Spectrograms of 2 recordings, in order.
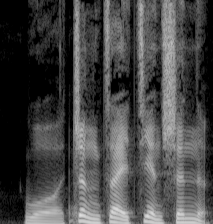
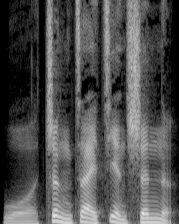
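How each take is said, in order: First: Said in the usual way. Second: Slower, carefully spaced drill; slow and clear model sentence; slow practice repeat. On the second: Shown as a demonstration. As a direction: say it slowly for learners to copy. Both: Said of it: "You would say".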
